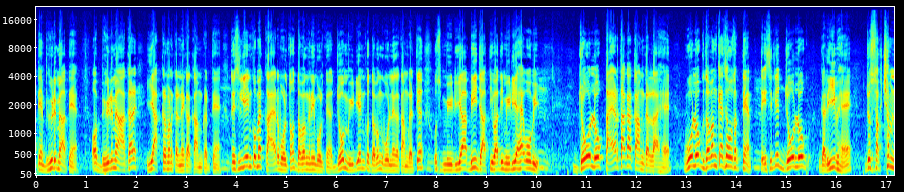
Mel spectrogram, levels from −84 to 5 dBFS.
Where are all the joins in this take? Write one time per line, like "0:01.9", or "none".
none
